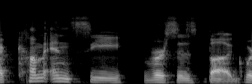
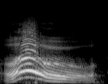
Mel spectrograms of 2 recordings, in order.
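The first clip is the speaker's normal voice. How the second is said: surprised; 8 dB louder than usual. Real, not acted. Surprise at an unexpected vote.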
